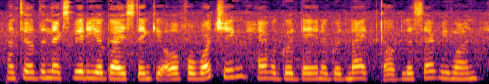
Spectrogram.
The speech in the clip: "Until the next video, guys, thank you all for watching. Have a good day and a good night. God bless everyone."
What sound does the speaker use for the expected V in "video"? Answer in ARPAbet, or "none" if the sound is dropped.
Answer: V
